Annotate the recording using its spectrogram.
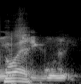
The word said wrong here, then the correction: Prigojine: Prigogine. Ou, J'écorche peut-être un petit peu. – ça Non, non, c'est pas mal, Prigogine, ouais.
